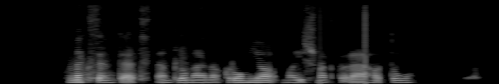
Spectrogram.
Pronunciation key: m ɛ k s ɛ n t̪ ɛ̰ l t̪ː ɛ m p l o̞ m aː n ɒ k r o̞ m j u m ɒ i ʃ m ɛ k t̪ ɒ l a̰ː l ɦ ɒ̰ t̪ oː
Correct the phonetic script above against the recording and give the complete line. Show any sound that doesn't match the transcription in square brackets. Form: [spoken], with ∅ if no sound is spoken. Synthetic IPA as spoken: m ɛ k s ɛ n t̪ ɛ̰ l t̪ː ɛ m p l o̞ m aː n ɒ k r o̞ m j [ɒ] m ɒ i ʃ m ɛ k t̪ ɒ l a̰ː l ɦ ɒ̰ t̪ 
